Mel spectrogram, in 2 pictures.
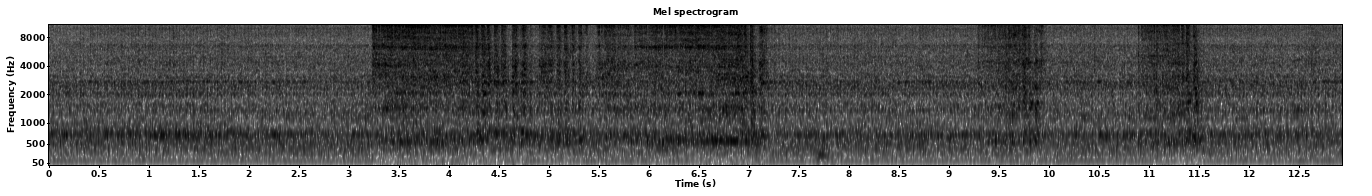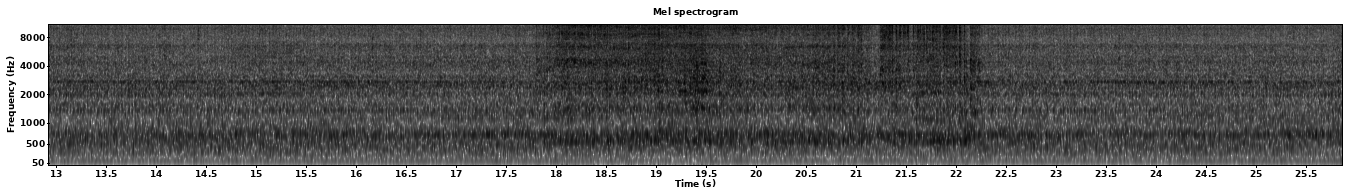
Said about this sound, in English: All your corners are sanded down and rounded off.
